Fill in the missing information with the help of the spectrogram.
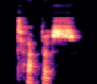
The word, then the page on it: tapas: British English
